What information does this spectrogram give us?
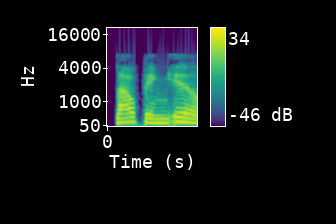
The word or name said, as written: louping ill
